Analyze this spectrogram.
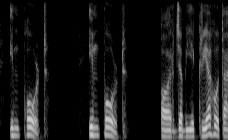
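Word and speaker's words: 焼き: तो इस साइन से हम ये डिनोट कर रहे हैं कि या पे बल कम होगा, की पे बल अधिक होगा। यानी कि इस शब्द का उच्चारण होगा याकी, याकी।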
